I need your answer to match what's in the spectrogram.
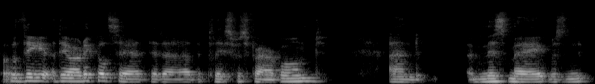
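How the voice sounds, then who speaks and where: A man's voice: mid-range voice, fairly even intonation, measured pace, dark tone. A man interviewing someone in a casual, conversational way. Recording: echoey room.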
